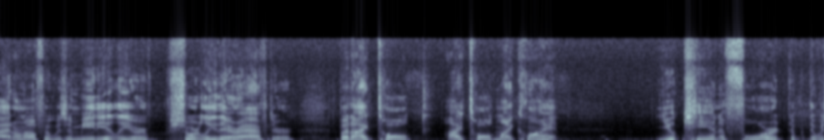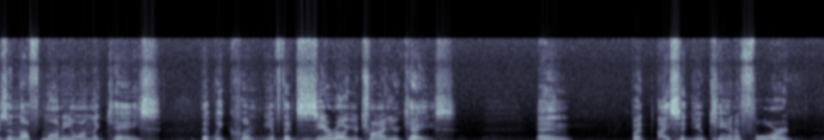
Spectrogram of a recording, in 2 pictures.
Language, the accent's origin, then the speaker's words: English; Philadelphia, Pennsylvania, United States; Judge, I'm from Philly.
